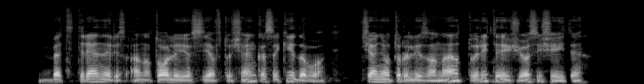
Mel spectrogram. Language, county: Lithuanian, Vilnius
